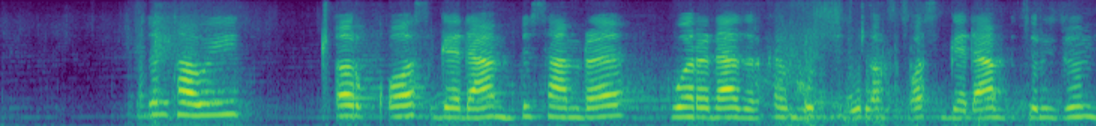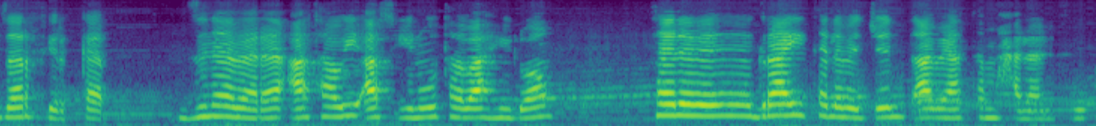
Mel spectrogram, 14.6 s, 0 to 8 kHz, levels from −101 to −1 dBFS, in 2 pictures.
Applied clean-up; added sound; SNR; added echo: neural separator model SepFormer DNS4.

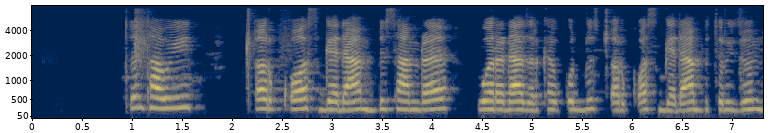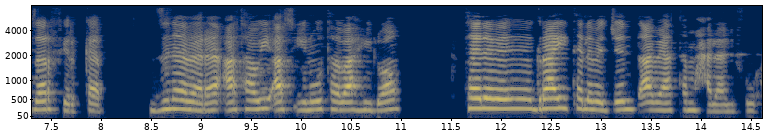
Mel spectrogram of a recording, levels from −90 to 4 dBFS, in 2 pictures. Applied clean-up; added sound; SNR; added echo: none; none; none; none.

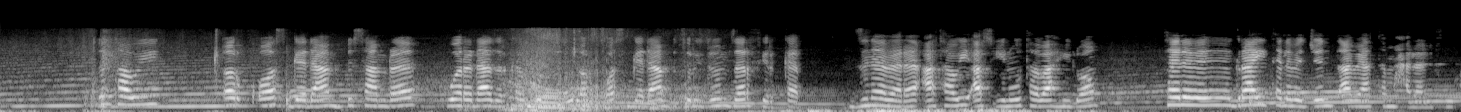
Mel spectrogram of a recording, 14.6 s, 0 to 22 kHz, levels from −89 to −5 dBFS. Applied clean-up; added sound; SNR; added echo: none; Race car, auto racing / Accelerating, revving, vroom; 6 dB; none.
